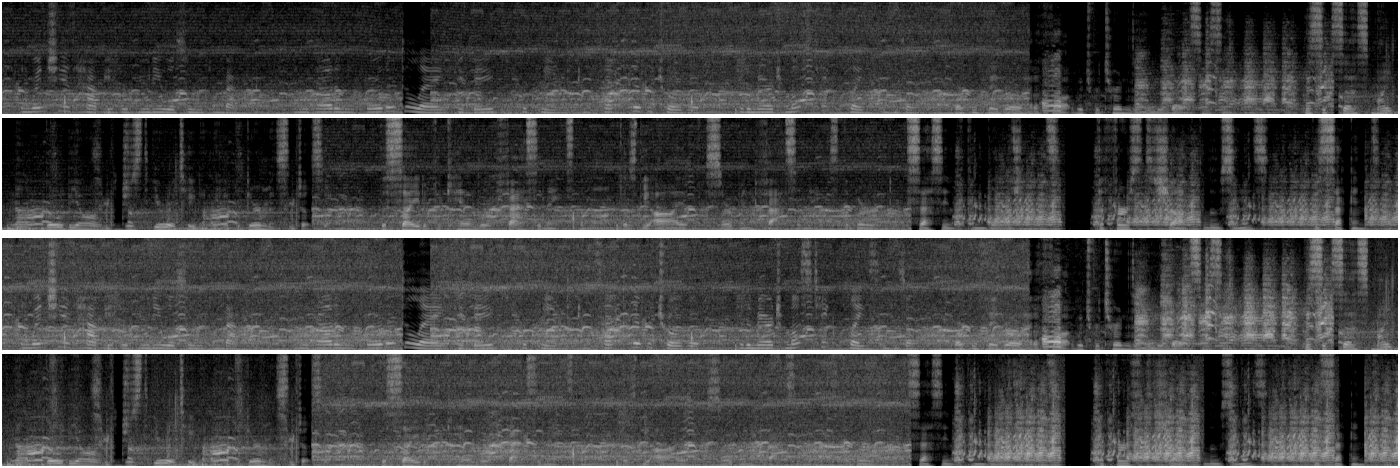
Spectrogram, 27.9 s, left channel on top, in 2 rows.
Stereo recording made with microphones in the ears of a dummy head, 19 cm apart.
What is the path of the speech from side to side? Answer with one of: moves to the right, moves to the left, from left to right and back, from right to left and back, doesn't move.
moves to the left.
